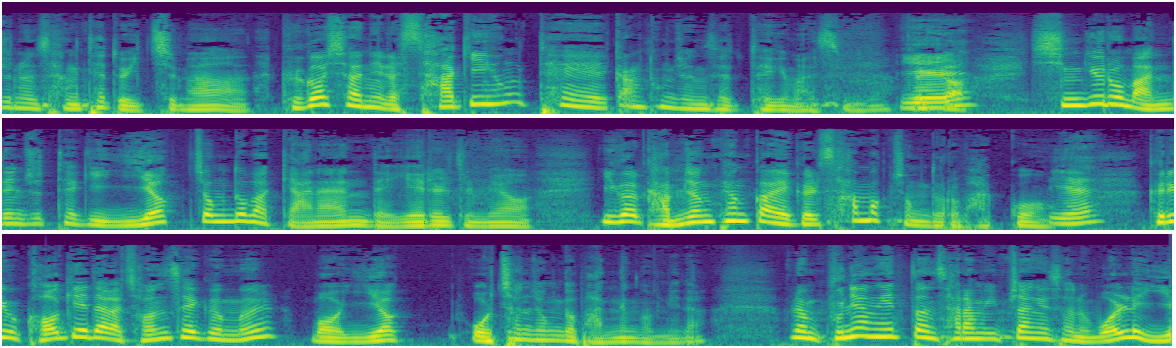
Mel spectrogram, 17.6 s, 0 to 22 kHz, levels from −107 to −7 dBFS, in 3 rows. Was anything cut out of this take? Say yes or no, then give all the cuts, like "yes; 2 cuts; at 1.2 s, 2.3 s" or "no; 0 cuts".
yes; 1 cut; at 1.3 s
